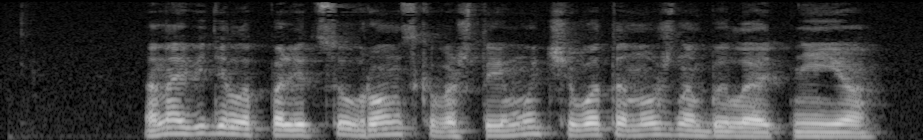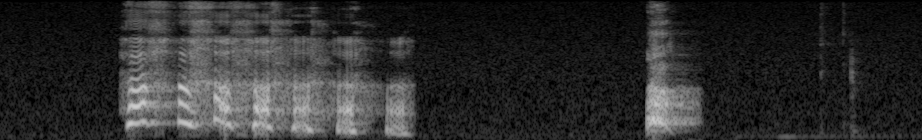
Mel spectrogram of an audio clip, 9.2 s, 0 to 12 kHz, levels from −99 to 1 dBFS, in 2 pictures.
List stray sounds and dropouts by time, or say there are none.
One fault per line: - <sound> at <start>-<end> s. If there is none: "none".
- laugh at 5.2-6.7 s
- bark at 7.8-8.1 s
